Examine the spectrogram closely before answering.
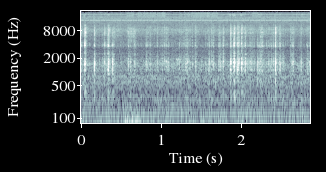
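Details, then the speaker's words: Philips 922 vacuum tube radio after replacing a dozen capacitors, tuned to the top shortwave band (about 6–16 MHz): irregular sharp crackles and pops over steady hiss; owner suspects a failing capacitor's changing capacitance, unconfirmed. "Still kind of crackly, eh? It's getting something. Now, hear that terrible crackling"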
